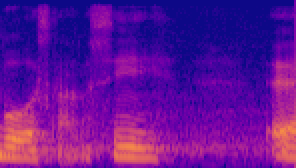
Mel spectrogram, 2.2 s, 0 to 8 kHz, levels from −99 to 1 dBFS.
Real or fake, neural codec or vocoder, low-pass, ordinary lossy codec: real; none; 7.2 kHz; none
